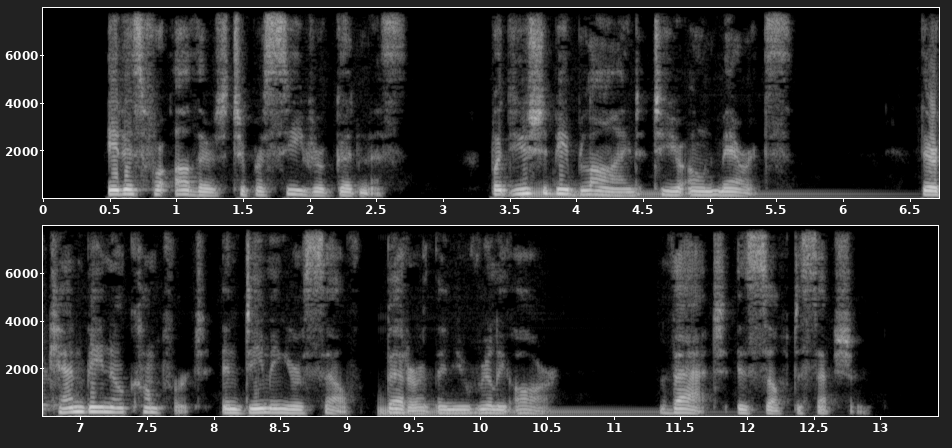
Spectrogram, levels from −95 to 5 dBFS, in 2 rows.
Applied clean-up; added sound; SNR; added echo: none; Bass guitar; 19 dB; none.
